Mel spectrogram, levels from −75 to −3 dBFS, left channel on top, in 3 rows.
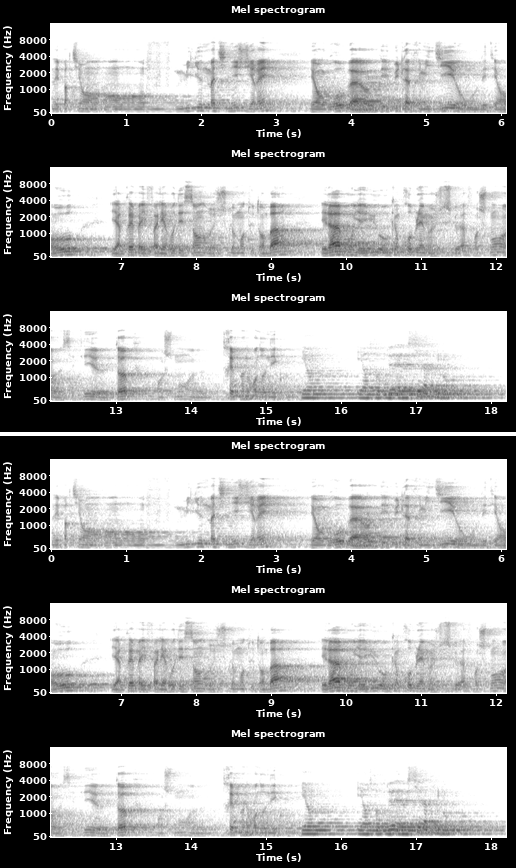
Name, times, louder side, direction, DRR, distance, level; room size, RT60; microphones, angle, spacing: voice 1, 0.0-9.2 9.7-15.2, left 2 dB, 15° left, 6 dB, 0.5 m, -36 dB
voice 2, 14.5-14.9 15.5-15.7 16.2-17.5, right 1 dB, 30° right, -2 dB, 1.1 m, -36 dB
14.0 x 4.8 x 6.8 m, 2.7 s
head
